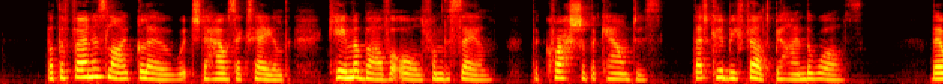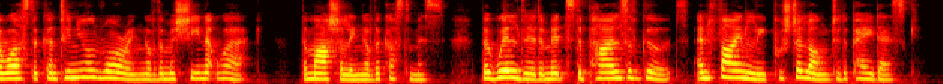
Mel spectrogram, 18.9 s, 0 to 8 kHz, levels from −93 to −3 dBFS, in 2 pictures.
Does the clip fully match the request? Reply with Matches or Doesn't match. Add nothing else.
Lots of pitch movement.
Doesn't match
